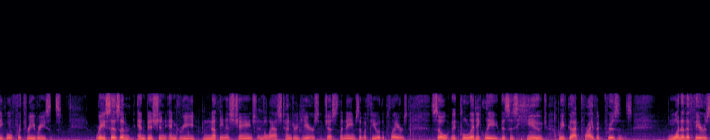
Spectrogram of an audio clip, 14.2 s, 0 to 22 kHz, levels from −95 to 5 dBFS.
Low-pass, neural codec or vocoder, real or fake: 7.2 kHz; codec, 16 kHz, 16 kbps, FreqCodec, smaller model; fake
